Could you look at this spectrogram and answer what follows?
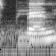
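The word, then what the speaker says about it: bean nighe: So it's spelled B-E-A-N, like bean, but it's Ben. – B-E-A-N. – Ben. And then Nye is N-I-G-H-E.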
